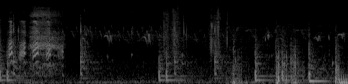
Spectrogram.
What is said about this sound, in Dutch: Wat een leuke zwemband. Joki knijpt in de zwemband. Die maakt het geluid van een eend.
